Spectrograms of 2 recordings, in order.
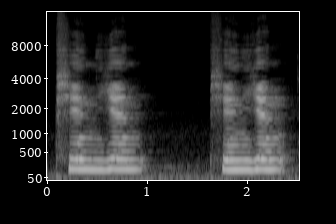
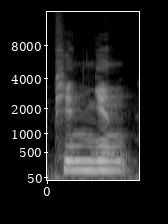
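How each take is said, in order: First: "Pinyin" high and level, pin then yin; no liaison. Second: "Pinyin" with n stuck on, pin-nyin; wrongly linked. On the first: Teacher showing learners the Chinese way, no liaison. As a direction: keep the y of "Pinyin" free of the n. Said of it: "if you attach the N before the Y". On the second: Teacher showing how the mistake would sound, wrongly linked. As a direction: attach an n before the y in "Pinyin". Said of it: "attach the N before the Y". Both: Shown as a demonstration.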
